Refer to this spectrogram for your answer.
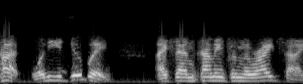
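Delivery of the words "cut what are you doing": loud, pitched-up yell. Recounting how the director kept stopping the take, retelling the director's yell. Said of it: "The director yelled".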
